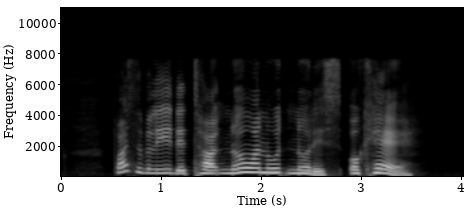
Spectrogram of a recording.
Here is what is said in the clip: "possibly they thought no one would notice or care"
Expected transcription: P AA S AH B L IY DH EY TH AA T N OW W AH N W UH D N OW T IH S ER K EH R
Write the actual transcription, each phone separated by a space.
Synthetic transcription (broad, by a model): P AA S AH B L IY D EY T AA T N OW W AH N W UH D N OW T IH S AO K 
